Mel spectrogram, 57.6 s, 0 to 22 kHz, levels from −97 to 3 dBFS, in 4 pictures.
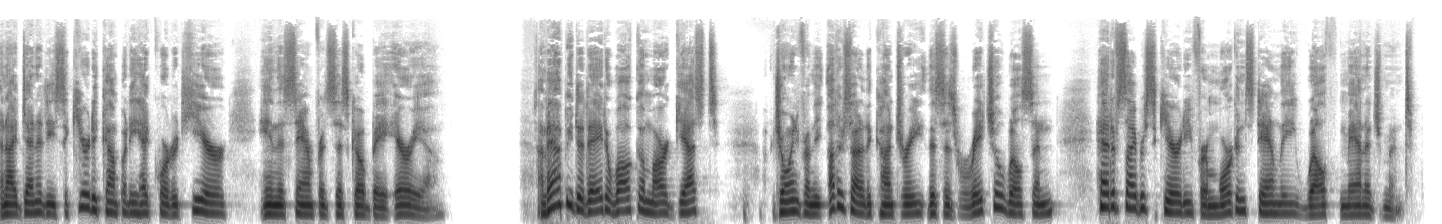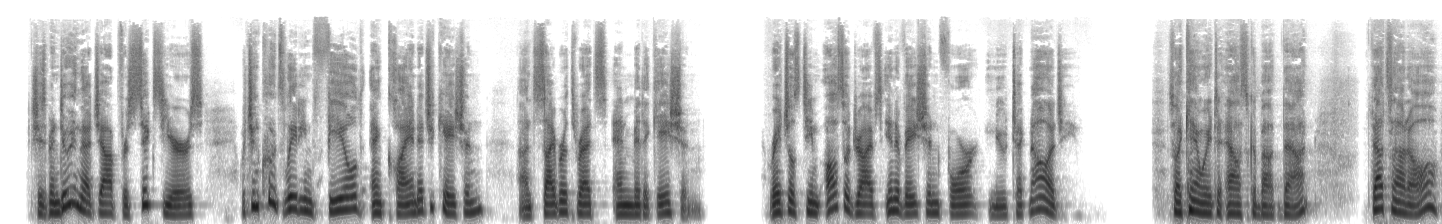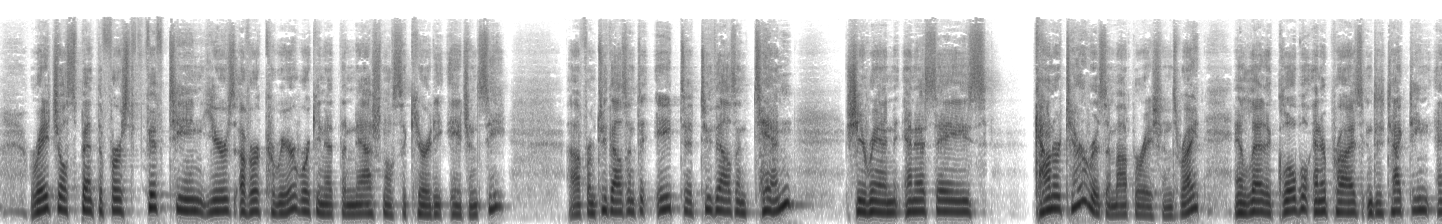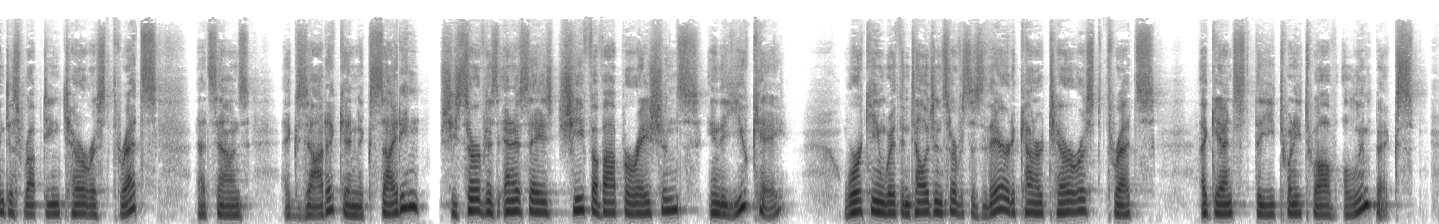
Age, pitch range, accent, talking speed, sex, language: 40-59, 125-165 Hz, American, 150 wpm, male, English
